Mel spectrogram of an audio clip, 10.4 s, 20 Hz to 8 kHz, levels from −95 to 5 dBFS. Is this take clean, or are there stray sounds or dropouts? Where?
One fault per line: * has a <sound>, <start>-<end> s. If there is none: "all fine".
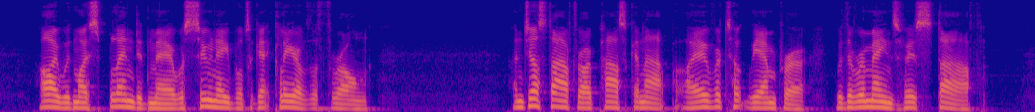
all fine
